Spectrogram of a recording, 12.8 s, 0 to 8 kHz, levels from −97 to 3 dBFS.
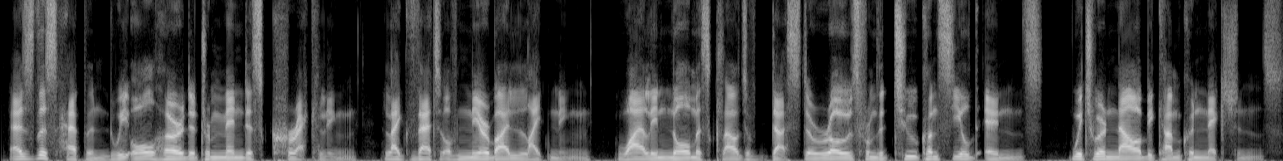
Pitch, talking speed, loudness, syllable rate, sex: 100 Hz, 140 wpm, -21 LUFS, 4.1 syllables/s, male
